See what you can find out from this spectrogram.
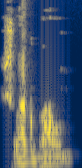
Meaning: boom barrier, boom gate, crossing barrier, rising barrier (structure that bars passage)
- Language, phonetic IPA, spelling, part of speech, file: Russian, [ʂɫɐɡˈbaʊm], шлагбаум, noun, Ru-Schlagbaum.ogg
